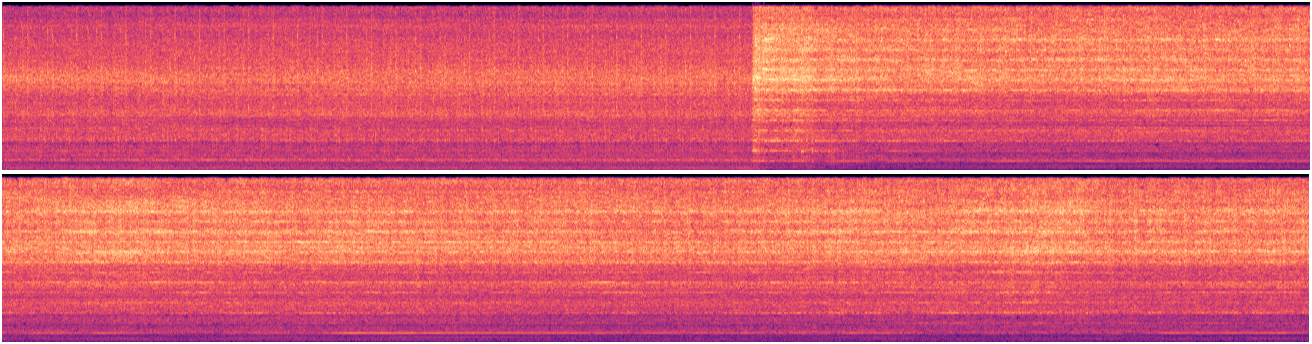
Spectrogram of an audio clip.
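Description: A band saw runs with a steady, loud whir.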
